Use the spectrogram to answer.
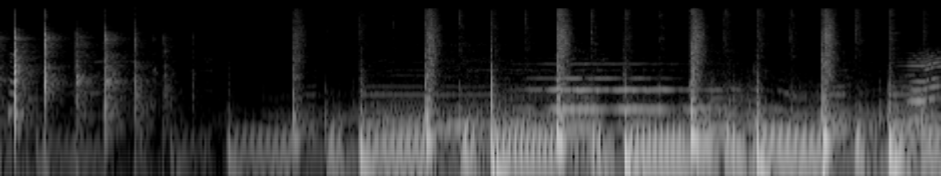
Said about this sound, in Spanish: Venga, un aplauso a esa gente que cierra el ranking. ¡Vamos!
